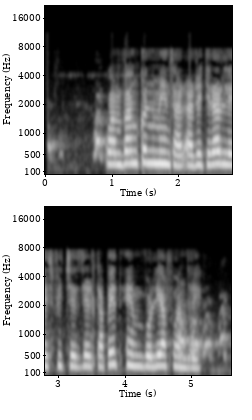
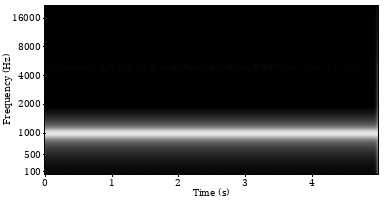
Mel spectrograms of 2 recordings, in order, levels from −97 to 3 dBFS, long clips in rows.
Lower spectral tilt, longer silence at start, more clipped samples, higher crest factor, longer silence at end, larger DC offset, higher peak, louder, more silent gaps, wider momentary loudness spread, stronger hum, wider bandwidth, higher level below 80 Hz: first, -5.5 dB/octave vs -1 dB/octave; about the same, 0.05 s vs 0 s; neither; first, 14 dB vs 4 dB; about the same, 0.05 s vs 0 s; neither; first, 0 dBFS vs -6 dBFS; second, -14 LUFS vs -9 LUFS; neither; first, 11 LU vs 0 LU; neither; first, 7.6 kHz vs 1.1 kHz; first, -64 dBFS vs under -90 dBFS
